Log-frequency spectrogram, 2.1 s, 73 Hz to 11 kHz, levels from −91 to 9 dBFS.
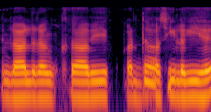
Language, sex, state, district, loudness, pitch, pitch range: Hindi, male, Uttar Pradesh, Jyotiba Phule Nagar, -15 LUFS, 145 Hz, 140-145 Hz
